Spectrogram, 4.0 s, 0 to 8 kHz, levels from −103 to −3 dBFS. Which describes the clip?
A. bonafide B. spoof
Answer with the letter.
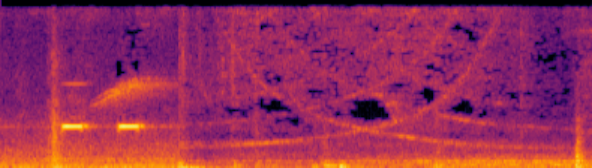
A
